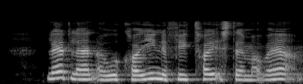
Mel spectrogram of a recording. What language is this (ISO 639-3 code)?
dan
